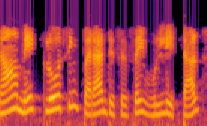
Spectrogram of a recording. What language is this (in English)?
Tamil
